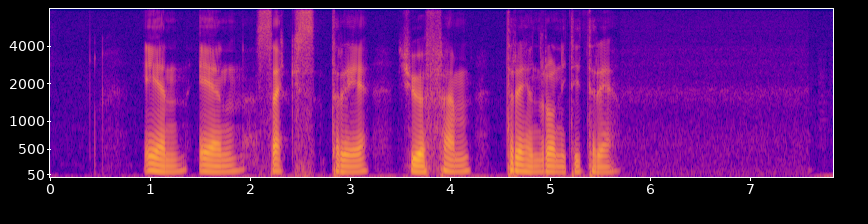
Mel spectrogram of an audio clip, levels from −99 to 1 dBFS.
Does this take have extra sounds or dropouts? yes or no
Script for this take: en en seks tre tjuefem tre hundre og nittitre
no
